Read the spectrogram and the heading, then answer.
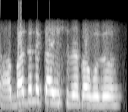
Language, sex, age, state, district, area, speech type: Kannada, female, 60+, Karnataka, Uttara Kannada, rural, conversation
